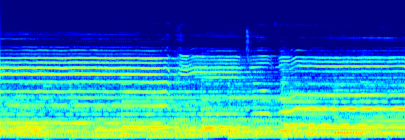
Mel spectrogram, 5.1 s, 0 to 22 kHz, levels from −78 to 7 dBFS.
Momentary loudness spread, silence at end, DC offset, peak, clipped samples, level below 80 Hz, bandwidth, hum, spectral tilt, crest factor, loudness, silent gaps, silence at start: 6 LU; 0 s; under 0.1%; -6 dBFS; under 0.1%; -56 dBFS; 11 kHz; none; -6.5 dB/octave; 14 dB; -18 LUFS; none; 0 s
